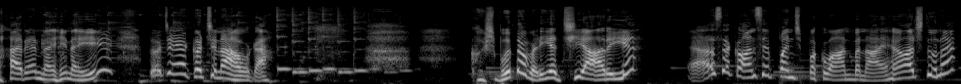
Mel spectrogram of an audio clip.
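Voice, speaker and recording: A woman voicing a sharp-tongued but good-hearted old blind mother-in-law in a moral story cartoon, with grumbling, exclaiming delivery. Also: high-pitched, sing-song, soft background music, full character voice. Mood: pleased, curious. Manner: grumbling, exclaiming, drawn-out calls.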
